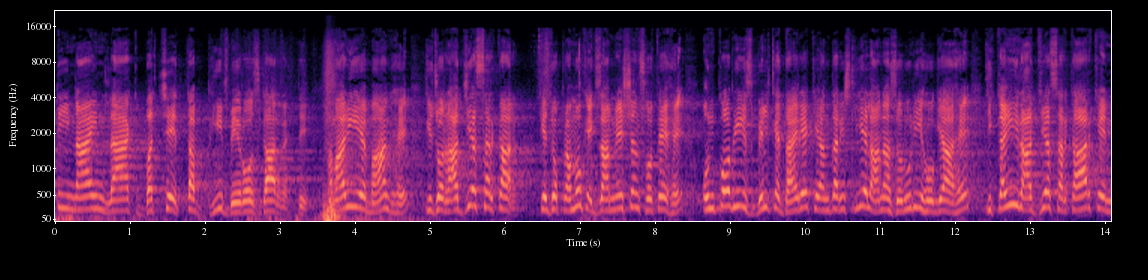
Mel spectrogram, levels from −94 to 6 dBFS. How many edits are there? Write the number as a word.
one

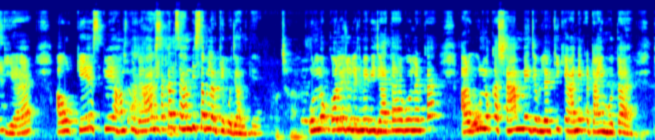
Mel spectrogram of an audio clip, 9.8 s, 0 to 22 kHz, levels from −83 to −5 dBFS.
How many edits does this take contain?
one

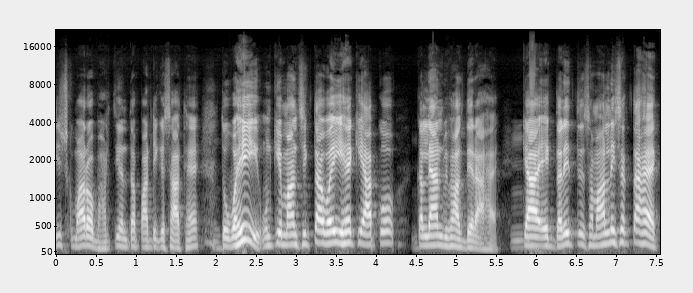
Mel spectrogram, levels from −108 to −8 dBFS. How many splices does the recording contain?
zero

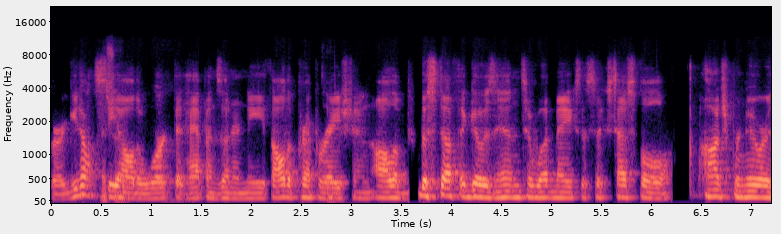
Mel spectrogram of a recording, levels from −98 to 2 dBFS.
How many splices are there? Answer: one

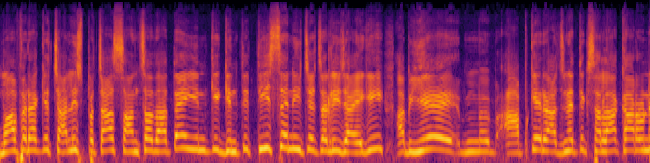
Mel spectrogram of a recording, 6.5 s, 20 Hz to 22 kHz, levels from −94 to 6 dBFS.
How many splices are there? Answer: one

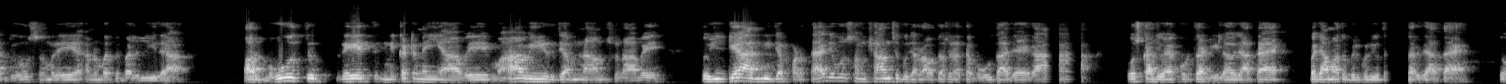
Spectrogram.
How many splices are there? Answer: zero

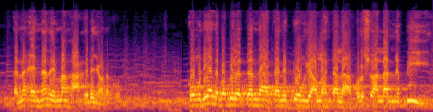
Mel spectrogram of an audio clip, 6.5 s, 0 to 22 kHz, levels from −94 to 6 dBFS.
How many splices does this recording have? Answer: zero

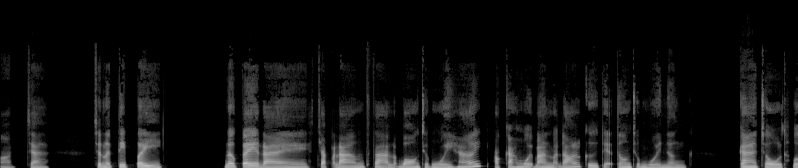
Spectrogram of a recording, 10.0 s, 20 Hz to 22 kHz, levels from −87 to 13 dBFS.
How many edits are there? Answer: zero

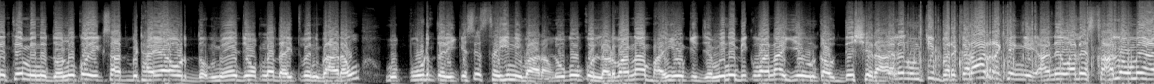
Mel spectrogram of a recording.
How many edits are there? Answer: two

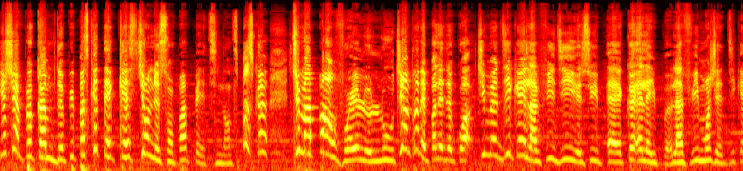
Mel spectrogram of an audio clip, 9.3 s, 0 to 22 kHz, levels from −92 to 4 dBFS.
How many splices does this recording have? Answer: zero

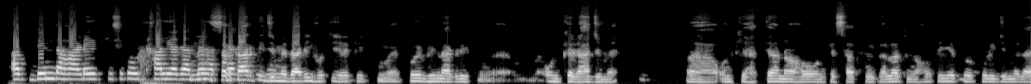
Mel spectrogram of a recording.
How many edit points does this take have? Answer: zero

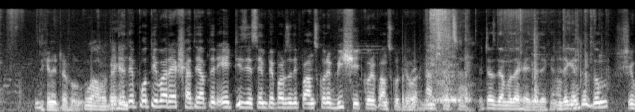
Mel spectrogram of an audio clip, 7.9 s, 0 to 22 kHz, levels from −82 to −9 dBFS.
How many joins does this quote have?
two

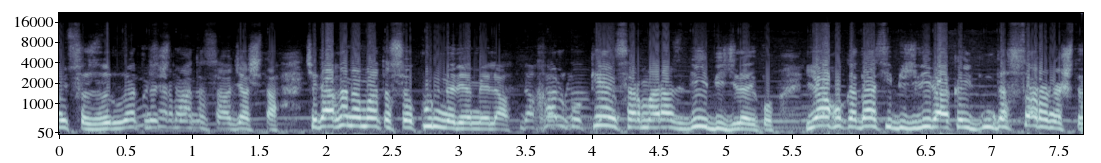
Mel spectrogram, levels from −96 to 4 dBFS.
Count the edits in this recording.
two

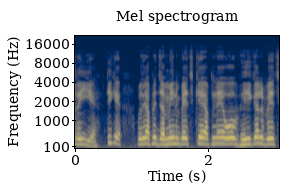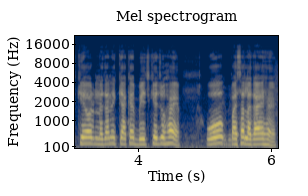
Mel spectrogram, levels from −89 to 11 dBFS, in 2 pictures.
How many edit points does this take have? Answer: zero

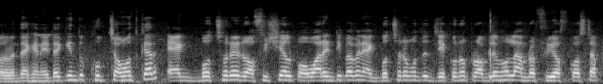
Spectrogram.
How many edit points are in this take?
one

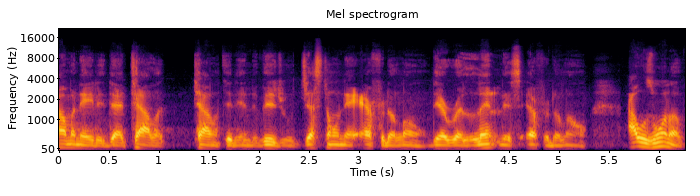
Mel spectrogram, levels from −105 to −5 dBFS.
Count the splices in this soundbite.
zero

